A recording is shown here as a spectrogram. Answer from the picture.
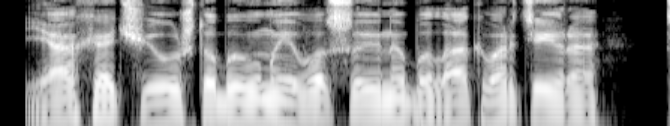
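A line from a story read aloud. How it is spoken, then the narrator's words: Calm interruption. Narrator (Russian): спокойно перебил его дядя Женя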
